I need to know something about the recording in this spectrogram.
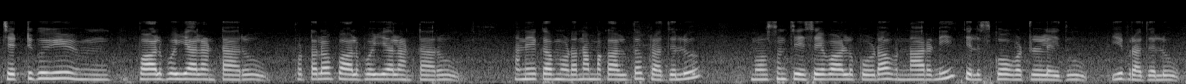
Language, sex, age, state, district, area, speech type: Telugu, female, 60+, Andhra Pradesh, East Godavari, rural, spontaneous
